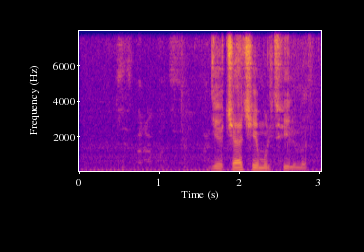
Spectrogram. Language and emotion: Russian, neutral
